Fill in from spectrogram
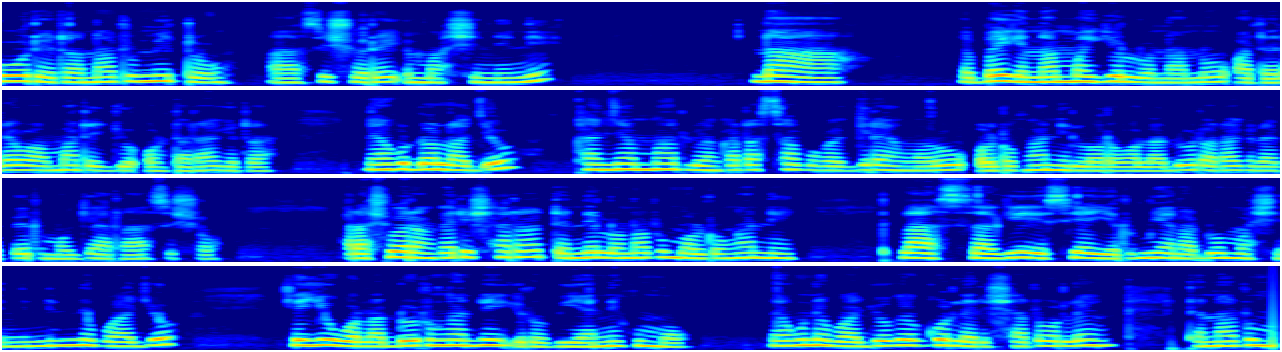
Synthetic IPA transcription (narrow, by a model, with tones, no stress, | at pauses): bo˦ɾe˨ta˨na˦tu˦mɪ˦to˨ | a˨sɪ˦ʃɔ˨ɾɛ˦ʔi˨ma˨ʃi˨ni˨nɪ˦ | na˦ | a˨ba˦i˦kɪ˨na˦ma˦jo˦lo˨na˨no˦ʔa˨tɛ˨ɾɛ˦wa˨ma˦tɛ˨d͡ʒo˨ʔɔ˨lta˨ɾa˦ki˨ta˨ | nɛ˦ku˦dɔ˦la˨d͡ʒo˦ | ka˦ɲa˦ma˦lwɛ˨ŋka˦ta˦sa˦pɔ˨ka˨ɡɪ˦ɾa˦i˨ŋɔ˨ɾo˦ʔɔ˨lto˨ŋa˦nɪ˨lɔ˨ɾa˨wa˨la˨do˦ta˨ɾa˦kɪ˨ta˨pɛ˦tu˨mɔ˨ki˦a˨ɾa˨˦sɪ˦ʃɔ˨ | a˨ɾa˨ʃa˦ɾa˨ŋka˦ɾi˦ʃa˦ɾa˦tɛ˨ne˦lɔ˨na˦ɾu˦mɔ˨lto˨ŋa˦nɪ˨ | la˦˨ssa˨kɪ˦e˨si˦a˦˨jɛ˨ɾu˦mi˦a˨na˨dɔ˦ma˨ʃi˨ni˨ni˦ne˦pwa˨d͡ʒɔ˦ | ke˦je˦wa˨la˨do˦ɾu˦ŋa˦ni˦ʔi˨ɾo˨pi˨ja˨ni˦ku˦mɔ˨ | nɛ˦a˦ku˦ne˨pwa˨d͡ʒɔ˦ke˦ɡo˦lɛ˨ɾi˨ʃa˨to˦le˦ŋ | tɛ˨na˦tu˦m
